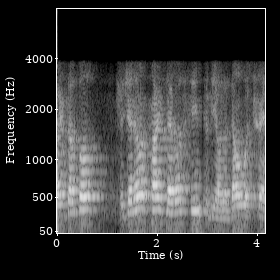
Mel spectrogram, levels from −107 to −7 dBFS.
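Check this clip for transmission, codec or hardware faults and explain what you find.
Two faults are present: GSM full-rate coding across the whole clip, and a brief dropout of lost GSM frames near the end.

GSM full-rate codec, throughout. The speech has been passed through a telephone-band channel of roughly 200 Hz to 3.4 kHz, and through a coder that models the vocal tract and drives it with a coarse, regularly spaced pulse excitation. The damage is plainly audible as a buzzy, gravelly roughness, with no content above the band edge. This fits GSM full rate at 13 kbps.

Lost GSM frames, from 2.84 to 2.93 s. For about 80 ms the decoder received no usable data, which fits four consecutive 20 ms frames going missing. It covered the gap by reusing the parameters of the last good frame. The result is a short, held metallic ring in place of the speech, before normal decoding resumes.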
